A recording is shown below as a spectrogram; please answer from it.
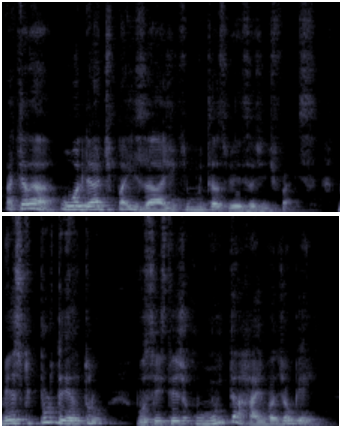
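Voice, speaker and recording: A man giving a lecture to his class, lively and emphatic, often asking his listeners if they agree. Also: fairly high pitch, moderate pace, vocal fry. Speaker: instructor.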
